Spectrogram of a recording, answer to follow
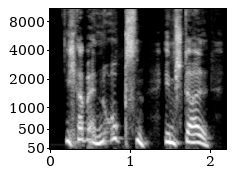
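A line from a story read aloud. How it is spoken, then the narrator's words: Laborer exclaiming wide-eyed. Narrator (German): rief nun der Taglöhner aus, mit aufgerissenen Augen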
